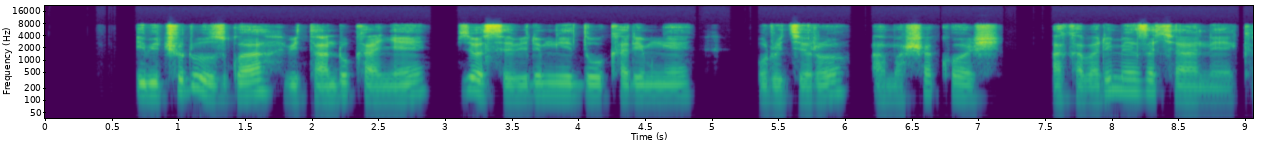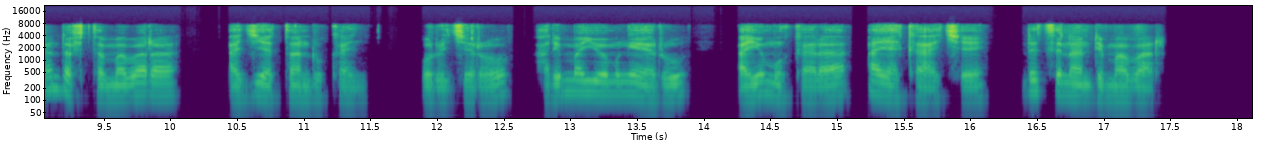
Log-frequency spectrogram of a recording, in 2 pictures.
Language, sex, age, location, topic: Kinyarwanda, male, 18-24, Kigali, finance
